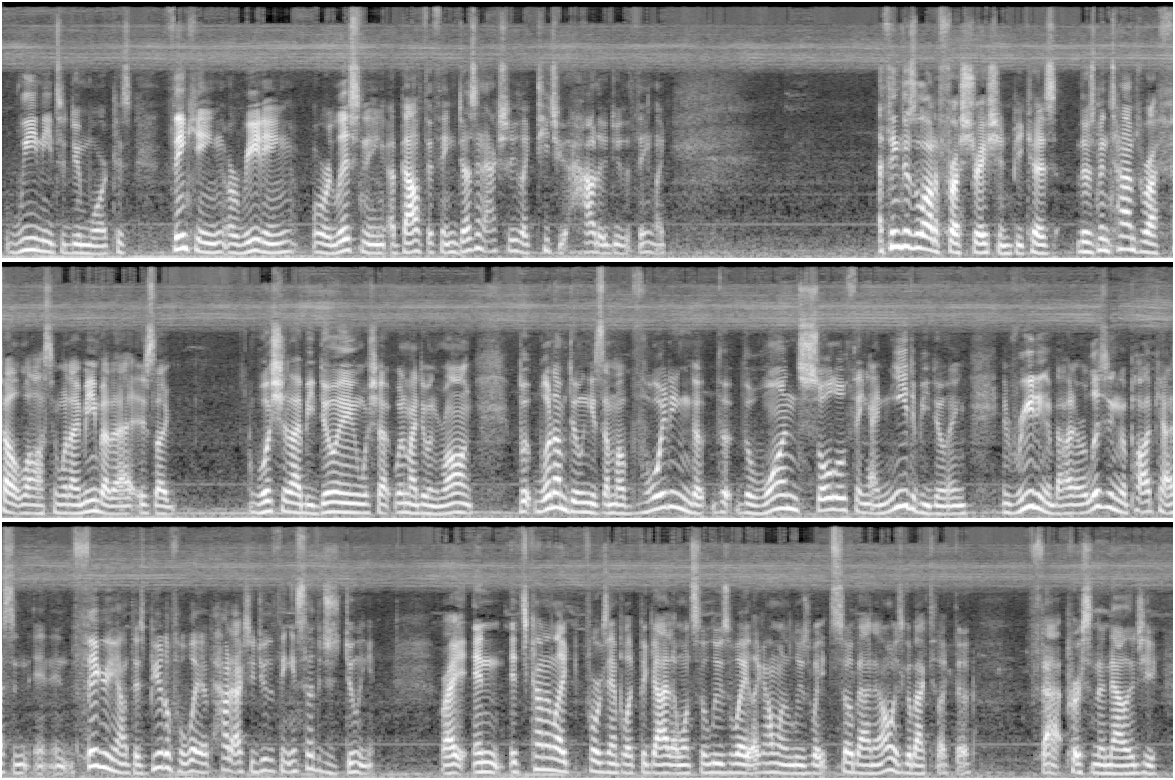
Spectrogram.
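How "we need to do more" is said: the word we stressed, pushed up front. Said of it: "You need to do more".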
